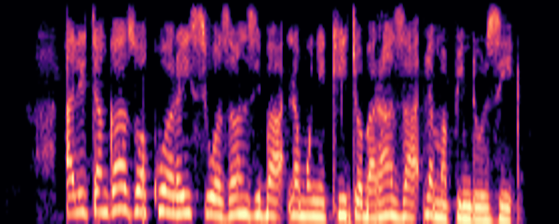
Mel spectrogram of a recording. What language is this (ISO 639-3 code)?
swa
